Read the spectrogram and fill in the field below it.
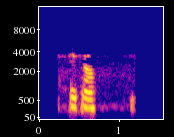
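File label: Incident Tac 1, Scanner audio recording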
